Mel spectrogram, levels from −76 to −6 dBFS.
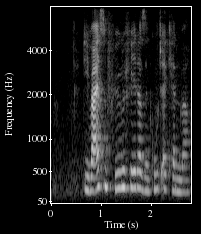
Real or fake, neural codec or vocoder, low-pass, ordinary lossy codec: real; none; none; none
